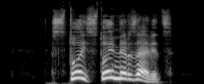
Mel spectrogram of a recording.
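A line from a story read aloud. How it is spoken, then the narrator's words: Interrupted shout. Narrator (Russian): крикнула было Глафира Семеновна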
